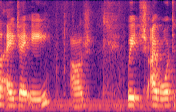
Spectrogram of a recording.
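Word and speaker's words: Aje: Aj, how do you spell it? A-J-E, Aj, which I wore to Papa's funeral.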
